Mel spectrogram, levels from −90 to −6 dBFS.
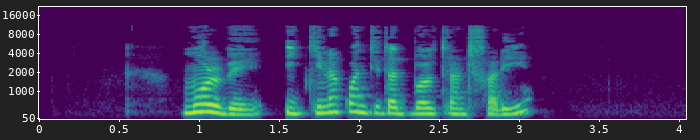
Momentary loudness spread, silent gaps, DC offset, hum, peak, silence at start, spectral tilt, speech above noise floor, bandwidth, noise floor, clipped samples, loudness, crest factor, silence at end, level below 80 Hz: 8 LU; none; under 0.1%; none; -6 dBFS; 0.9 s; -5.5 dB/octave; 53 dB; 11.5 kHz; -74 dBFS; under 0.1%; -22 LUFS; 18 dB; 1 s; -74 dBFS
